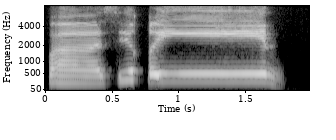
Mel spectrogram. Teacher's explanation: الل فا، الف کے برابر، ایک الف کے برابر، یعنی دو حرکات فا کھینچے گا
